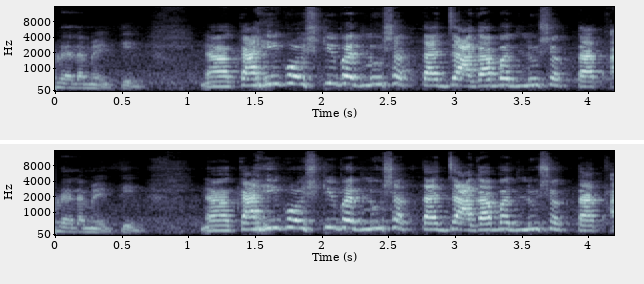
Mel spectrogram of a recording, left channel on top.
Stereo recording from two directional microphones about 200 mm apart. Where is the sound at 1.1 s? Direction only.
15° right (ahead or behind).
